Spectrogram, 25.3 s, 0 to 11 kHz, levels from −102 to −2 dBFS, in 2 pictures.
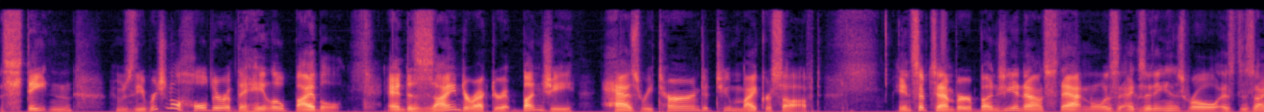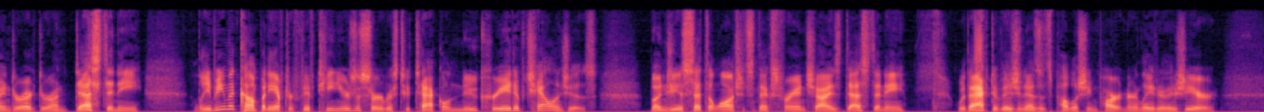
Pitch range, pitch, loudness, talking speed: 130-175 Hz, 145 Hz, -22 LUFS, 150 wpm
